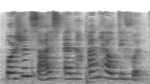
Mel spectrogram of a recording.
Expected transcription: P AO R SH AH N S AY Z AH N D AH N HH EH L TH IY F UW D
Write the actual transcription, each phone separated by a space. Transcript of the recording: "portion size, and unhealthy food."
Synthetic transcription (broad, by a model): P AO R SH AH N S AY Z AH N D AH N HH EH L T IY F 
